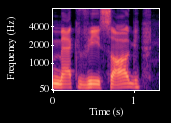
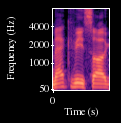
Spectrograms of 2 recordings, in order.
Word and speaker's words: MACV-SOG: I don't know if there's a way to pronounce this acronym. Give it a try. Yeah, I'm going to try. I would say MACV-SOG.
